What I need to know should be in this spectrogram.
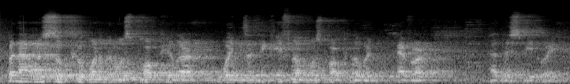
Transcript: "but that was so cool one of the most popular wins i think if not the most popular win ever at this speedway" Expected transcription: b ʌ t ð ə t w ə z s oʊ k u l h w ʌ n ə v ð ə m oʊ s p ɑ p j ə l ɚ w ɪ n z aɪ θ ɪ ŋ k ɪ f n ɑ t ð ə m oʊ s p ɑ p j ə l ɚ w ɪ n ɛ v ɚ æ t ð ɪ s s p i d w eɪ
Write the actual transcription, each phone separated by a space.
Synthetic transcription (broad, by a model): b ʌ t ð ə t w ə z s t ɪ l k w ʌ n ə v ð ə m oʊ s p ɑ p j l ɚ w ɪ n z aɪ θ ɪ ŋ k ɪ f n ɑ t ð ə m oʊ s p ɑ p j l ɚ w ɪ n ɛ v ɚ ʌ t ð ɪ s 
